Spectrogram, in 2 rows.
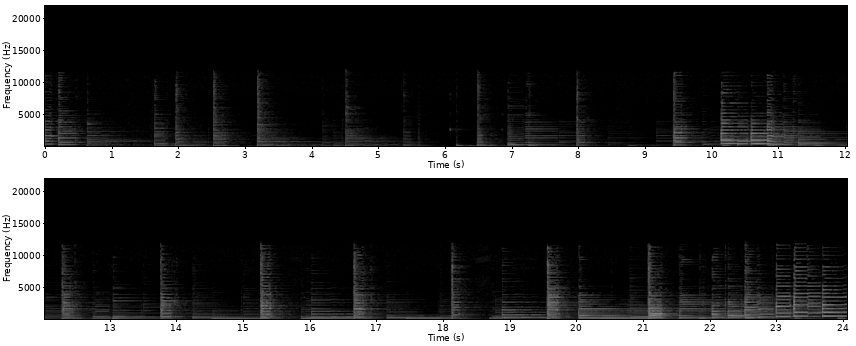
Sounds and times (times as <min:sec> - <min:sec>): Music: 0:00.0 - 0:24.0.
